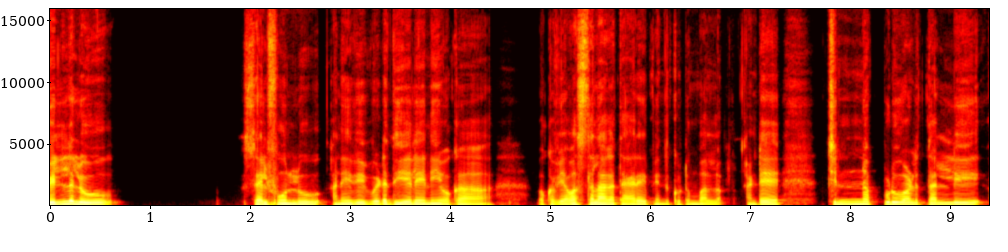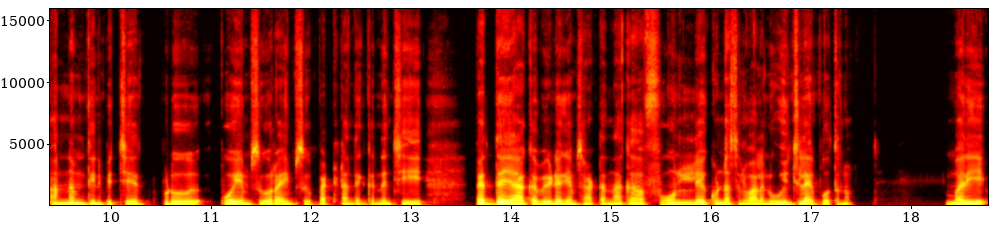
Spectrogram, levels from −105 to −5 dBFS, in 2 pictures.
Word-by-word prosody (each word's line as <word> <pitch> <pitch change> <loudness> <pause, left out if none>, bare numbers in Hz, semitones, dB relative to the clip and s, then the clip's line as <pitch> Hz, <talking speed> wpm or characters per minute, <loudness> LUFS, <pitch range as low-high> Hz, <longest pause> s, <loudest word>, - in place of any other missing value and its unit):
పిల్లలు 160 -1 +9 1.6
సెల్ 115 +1 +4
ఫోన్లు 115 -2 +4 0.3
అనేవి 110 +3 +3
విడదీయలేని 115 +1 +4
ఒక, 105 - -4 0.8
ఒక - - -6
వ్యవస్థలాగా 125 +4 +4
తయారైపోయింది 100 -1 -1
కుటుంబాల్లో. 95 -4 -5 0.3
అంటే, 120 +7 +2 0.6
చిన్నప్పుడు 165 +1 +2
వాళ్ళ 145 -2 +2
తల్లి 140 +2 +2 0.3
అన్నం 130 +3 -1
తినిపించేప్పుడు 120 -1 -5 0.5
పోయిమ్సు, 110 -1 -2
రైమ్సు 100 +1 -6
పెట్టడం 100 0 -7
దగ్గర 95 0 -11
నుంచి 115 0 -6 0.7
పెద్దయ్యాక 120 +1 +3
వీడియో 110 0 0
గేమ్స్ 105 +2 -5
ఆడటం 95 +1 -9
దాకా 125 +8 -6 0.2
ఫోన్ 125 +5 -3 0.2
లేకుండా 130 +5 -2
అసలు 110 -4 -9
వాళ్ళని 100 -1 -3
ఊహించలేకపోతున్నాం. 115 -7 -4 1.0
మరి 120 0 +1
115 Hz, 100 wpm, -22 LUFS, 105-130 Hz, 1.6 s, పిల్లలు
